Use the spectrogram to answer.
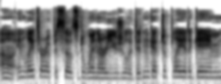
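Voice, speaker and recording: A woman with a non-native accent speaks at a moderate pace. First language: not English. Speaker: TV show reviewer. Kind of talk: casual monologue review. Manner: hesitant, many fillers.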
